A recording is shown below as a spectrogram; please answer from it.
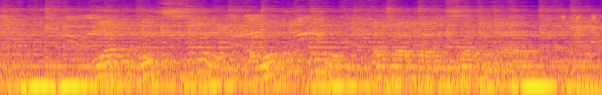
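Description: Live country-rockabilly trio playing an instrumental passage: upright double bass plucking steady low notes under strummed acoustic guitar, with an electric guitar playing bending lead lines over the top.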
